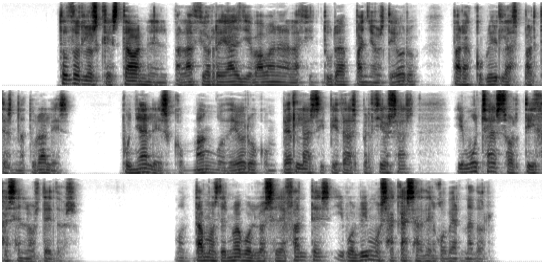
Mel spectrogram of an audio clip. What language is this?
Spanish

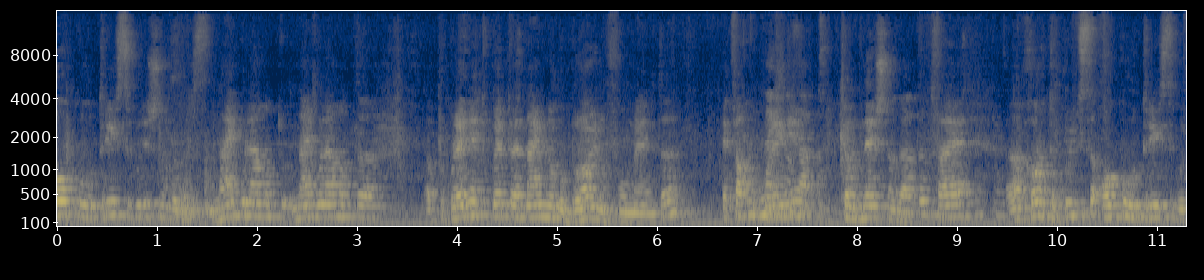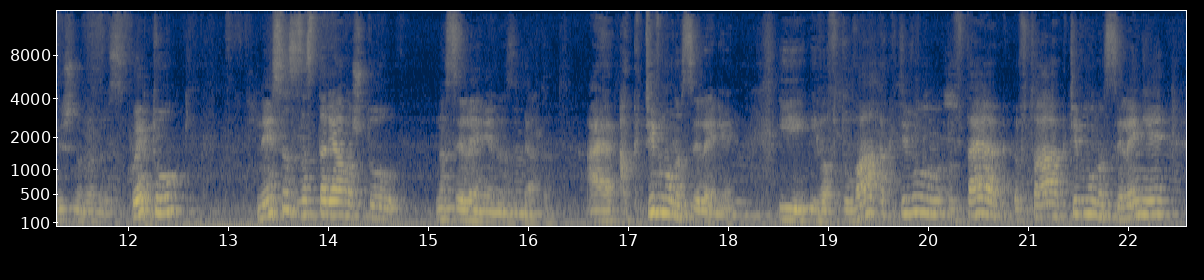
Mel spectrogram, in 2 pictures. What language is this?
Bulgarian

